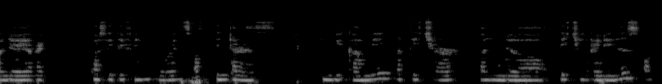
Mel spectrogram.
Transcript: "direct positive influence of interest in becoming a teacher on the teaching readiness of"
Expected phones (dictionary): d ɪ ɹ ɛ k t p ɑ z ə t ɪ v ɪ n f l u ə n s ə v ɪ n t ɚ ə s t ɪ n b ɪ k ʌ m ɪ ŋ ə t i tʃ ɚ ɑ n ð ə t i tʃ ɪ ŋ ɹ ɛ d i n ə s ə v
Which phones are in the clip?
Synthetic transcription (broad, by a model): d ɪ ɹ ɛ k p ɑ s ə t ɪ f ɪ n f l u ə n s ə f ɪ n t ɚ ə s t ɪ n b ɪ k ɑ m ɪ ŋ ə t i tʃ ɚ ɑ n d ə t i tʃ ɪ ŋ ɹ ɛ d i n ə s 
